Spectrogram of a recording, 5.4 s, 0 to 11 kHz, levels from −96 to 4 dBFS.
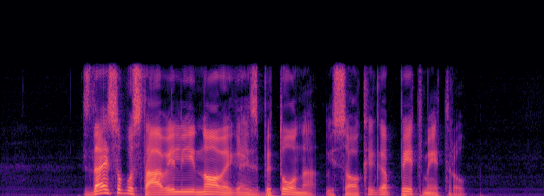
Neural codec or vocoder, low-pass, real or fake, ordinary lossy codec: none; 7.2 kHz; real; none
